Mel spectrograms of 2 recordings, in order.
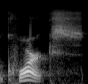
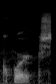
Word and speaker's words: quark: So quarks are uh spell that. Q U A R K. Okay. So not quirs quarks. Quarks.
